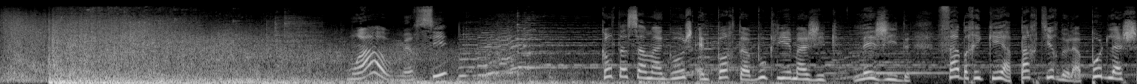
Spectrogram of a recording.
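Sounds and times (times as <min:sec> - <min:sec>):
explosion with loud heavy low rumbling roar: 0:00.0 - 0:08.4
speech: 0:03.5 - 0:11.3.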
